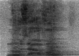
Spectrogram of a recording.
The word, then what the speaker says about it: nous avons: Ici je prononce la lettre S Z. bravo. nous avons vous avez ils ont elles ont.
